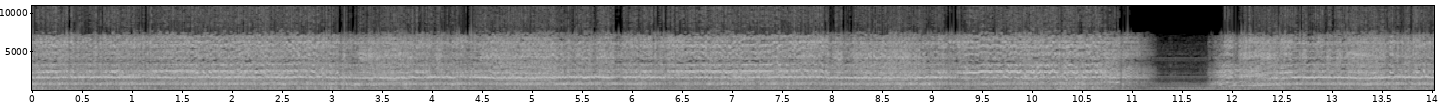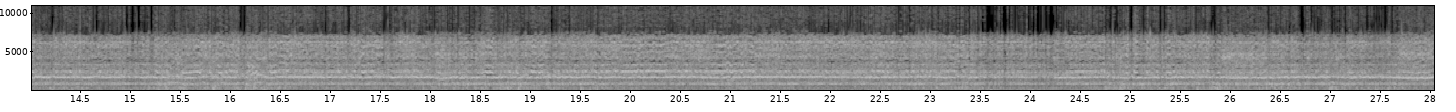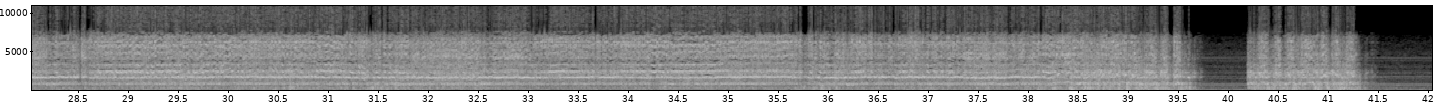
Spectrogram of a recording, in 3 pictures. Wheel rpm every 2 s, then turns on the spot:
220, 220, 230, 220, 210, 100, 190, 230, 230, 230, 230, 230, 230, 220, 220, 220, 220, 220, 230, 170, 100.
none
